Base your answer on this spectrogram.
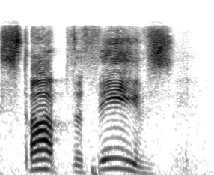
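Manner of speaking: high yell. In a tabletop game, chasing thieves and calling out to anyone, yelling. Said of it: "I'm yelling".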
